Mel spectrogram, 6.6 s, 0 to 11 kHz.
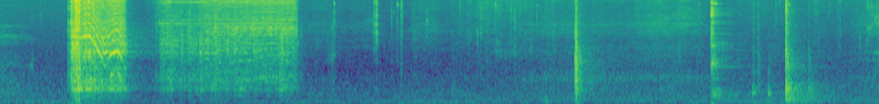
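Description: Mechanical clicks and a short burst of ratcheting as a ratchet wrench works loose a 10 mm bolt on a 2007-2013 Mitsubishi Outlander, followed by scattered faint taps and clinks of the tool, close and quiet with no talking.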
